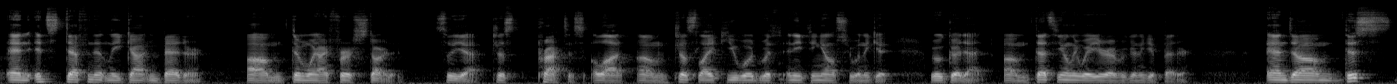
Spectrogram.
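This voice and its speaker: A young man with a very low bass voice walks the listener through beatbox sounds. He talks casually and rambles a bit, leaning on fillers as he explains. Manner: relaxed, rambling, many fillers. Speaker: beatbox tutorial host. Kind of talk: casual instructional talk.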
